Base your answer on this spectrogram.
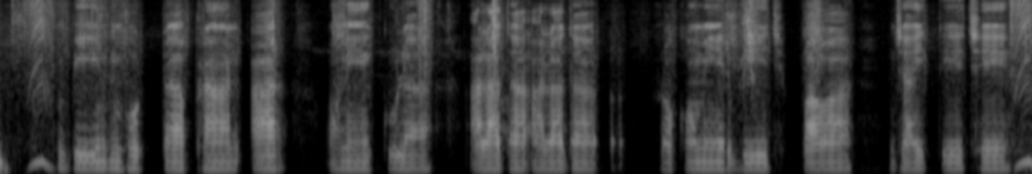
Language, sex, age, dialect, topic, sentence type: Bengali, male, 18-24, Western, agriculture, statement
